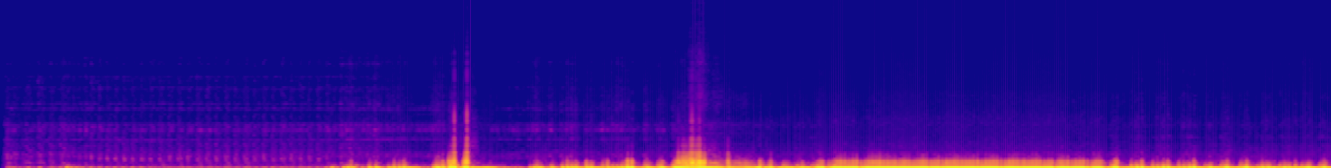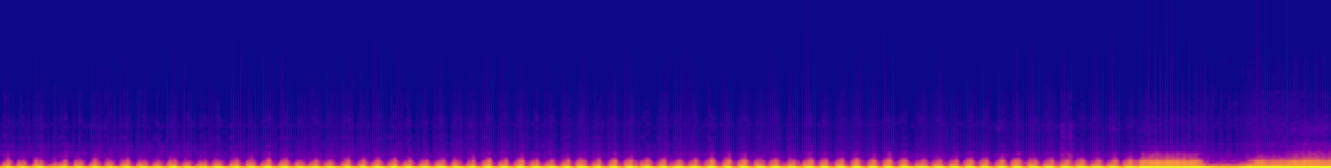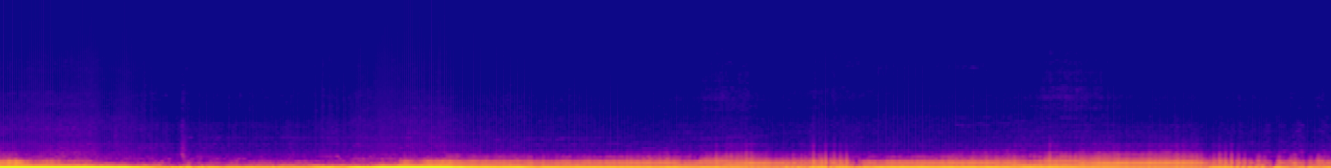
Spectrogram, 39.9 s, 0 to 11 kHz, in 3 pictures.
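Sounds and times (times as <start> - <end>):
1998 Toyota Corolla rally car exhaust driving fast, recorded onboard: 3.2 - 39.9.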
